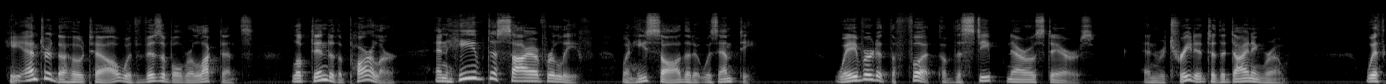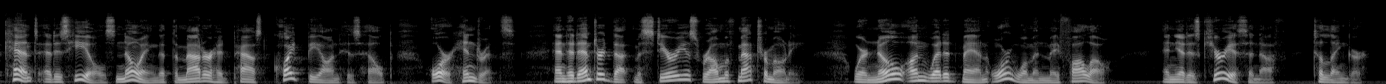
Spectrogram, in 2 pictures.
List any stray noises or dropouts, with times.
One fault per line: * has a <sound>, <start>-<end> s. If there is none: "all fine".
all fine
